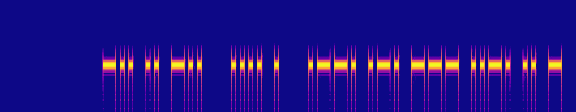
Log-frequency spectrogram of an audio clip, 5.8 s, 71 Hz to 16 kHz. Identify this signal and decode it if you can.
Morse code, heard as a keyed tone, about 28 wpm, 700 Hz. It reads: DID HE PROFIT
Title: Sentences from Top 800 Words 28wpm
